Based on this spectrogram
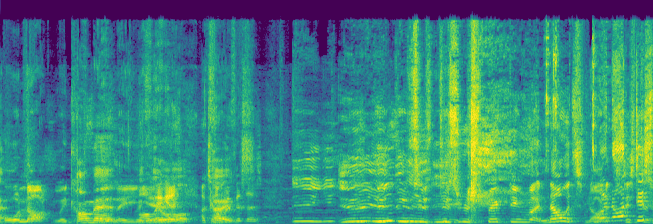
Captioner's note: with goofy voices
